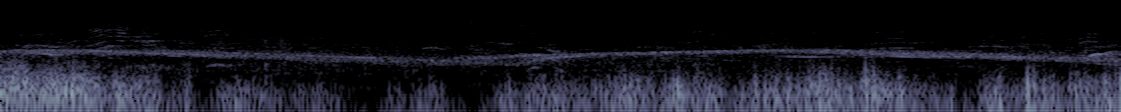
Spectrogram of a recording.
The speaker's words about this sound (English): Sirens blaring from out on Surf Avenue.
